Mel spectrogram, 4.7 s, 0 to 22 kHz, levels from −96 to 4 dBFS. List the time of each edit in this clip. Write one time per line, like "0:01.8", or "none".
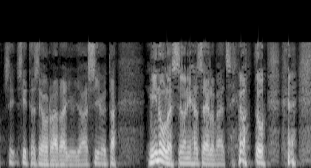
0:02.1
